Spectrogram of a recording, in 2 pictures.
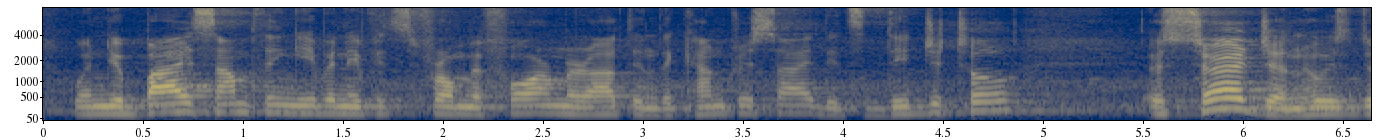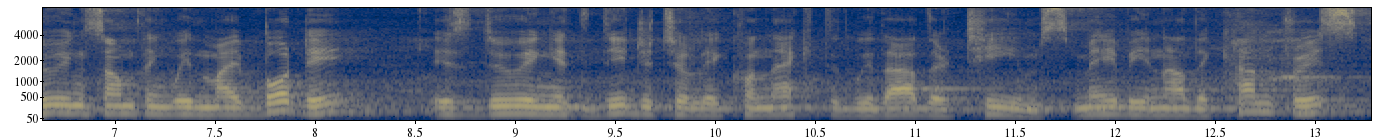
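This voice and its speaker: With a Swedish accent, a man speaks at a moderate pace in a fairly high pitch with ordinary pitch variation, and audible room echo surrounds him. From Sweden. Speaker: diplomat. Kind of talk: conference speech.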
